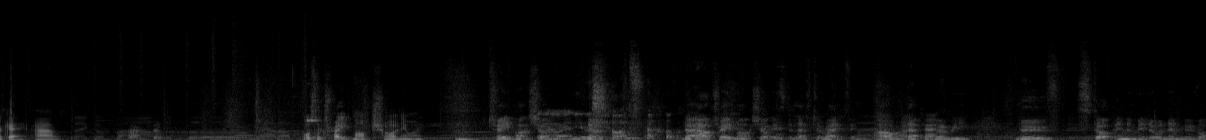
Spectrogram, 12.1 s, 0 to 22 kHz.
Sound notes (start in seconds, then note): 5.8 laughing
